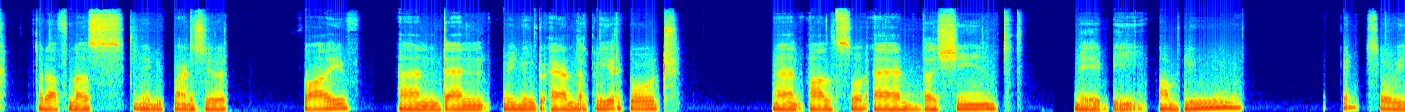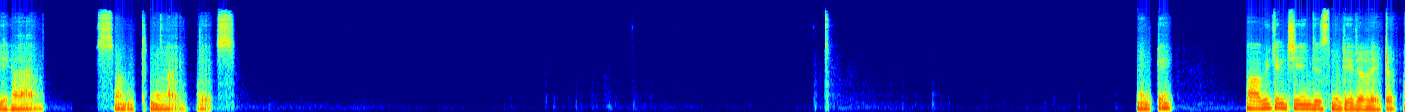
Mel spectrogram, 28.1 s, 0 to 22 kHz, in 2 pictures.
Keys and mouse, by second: 0.2-1.9 drag, 4.5-6.0 drag, 6.8 click, 8.6 click, 9.2 click, 13.0-13.5 middle drag, 13.8-14.2 shift+middle drag, 14.6-15.4 middle drag, 15.7 space, 17.4 space, 18.3-20.4 drag, 20.7-22.2 drag, 22.3 space, 22.7-23.8 middle drag, 24.0 space, 24.3 space, 25.5 space, 27.8 middle click.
